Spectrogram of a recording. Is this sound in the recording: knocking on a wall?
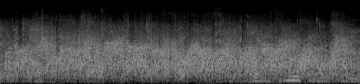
no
